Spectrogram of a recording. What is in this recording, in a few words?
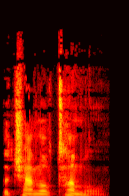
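"channel tunnel", British English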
